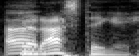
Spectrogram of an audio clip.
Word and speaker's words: Verastegui: This is Eduardo Verastegui. Is that how you pronounce it? Is that good? Eduardo Verastegui. Verastegui.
